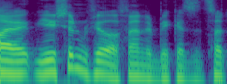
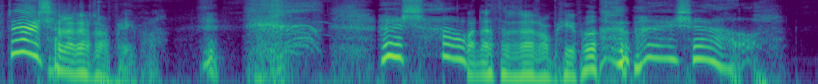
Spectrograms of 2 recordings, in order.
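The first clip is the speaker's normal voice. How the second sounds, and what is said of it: Bad stereotypical Irish accent. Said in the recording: “such a terrible accent. It's such a terrible imitation of a stereotypical Irish accent.”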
